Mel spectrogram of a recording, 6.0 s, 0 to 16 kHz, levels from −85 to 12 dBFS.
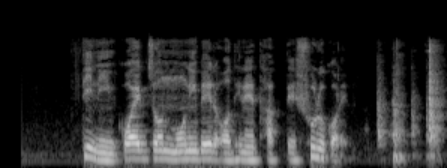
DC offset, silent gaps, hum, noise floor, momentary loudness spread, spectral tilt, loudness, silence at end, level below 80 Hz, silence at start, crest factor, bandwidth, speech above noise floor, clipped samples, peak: under 0.1%; none; none; -60 dBFS; 14 LU; -7 dB/octave; -18 LUFS; 0.1 s; -56 dBFS; 1.1 s; 16 dB; 7.6 kHz; 44 dB; under 0.1%; -2 dBFS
